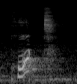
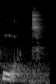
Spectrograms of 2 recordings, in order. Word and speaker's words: pot: Mọi người chú ý cái từ của mình sẽ không đọc là pot giống như thành dấu sắc nhá. Cái dấu sắc thì nó sẽ hơi thiên về tiếng Việt, chúng ta sẽ đọc coffee pot. Cái giọng của mình nó sẽ trầm một chút.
